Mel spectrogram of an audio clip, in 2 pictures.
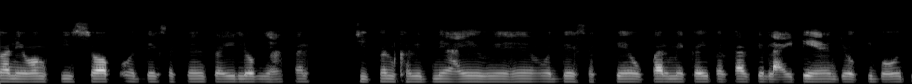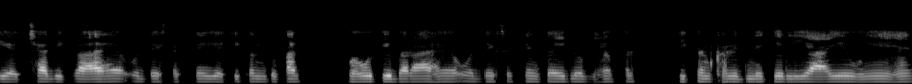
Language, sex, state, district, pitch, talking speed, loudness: Hindi, male, Chhattisgarh, Raigarh, 130 Hz, 205 wpm, -28 LUFS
